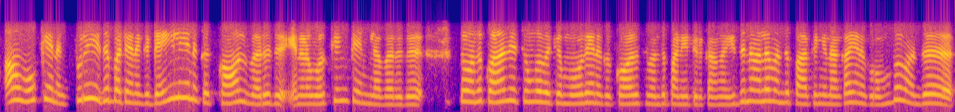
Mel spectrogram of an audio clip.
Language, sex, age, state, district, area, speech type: Tamil, female, 18-30, Tamil Nadu, Chengalpattu, urban, conversation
